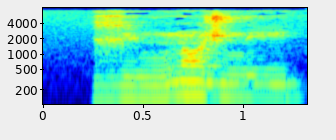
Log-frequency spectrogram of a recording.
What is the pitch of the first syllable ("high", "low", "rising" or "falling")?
low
